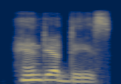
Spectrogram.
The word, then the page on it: hendiadys: Indian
